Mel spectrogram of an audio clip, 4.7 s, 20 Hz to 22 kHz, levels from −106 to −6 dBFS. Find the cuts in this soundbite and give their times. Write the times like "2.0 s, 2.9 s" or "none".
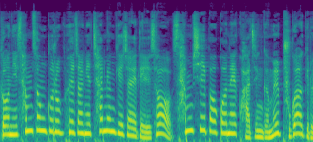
none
